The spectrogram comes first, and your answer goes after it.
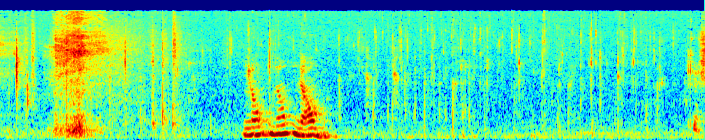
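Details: Greedy Siamese and Havana cats at feeding time indoors, one wavering meow lasting under a second amid chewing noises and a person's voice as a food pouch is served.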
